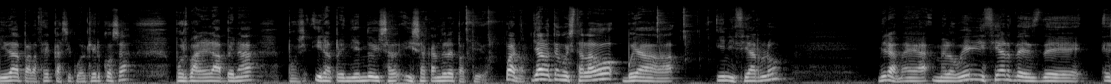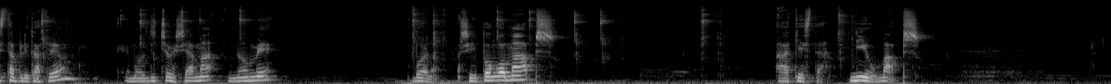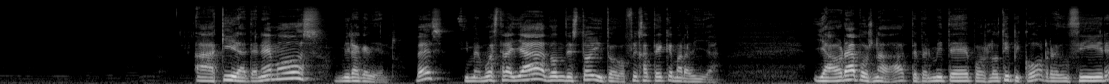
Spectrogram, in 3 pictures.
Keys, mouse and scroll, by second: 4.9 ctrl+l, 6.9 super+_, 11.5 s, 12.9-14.0 typing, 15.2-18.1 typing, 19.8 Return, 31.7 click.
